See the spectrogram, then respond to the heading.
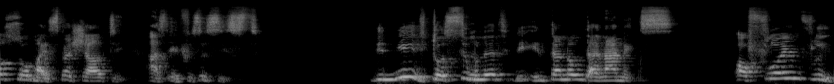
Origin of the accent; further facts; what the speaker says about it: Nigeria; moved away as an adult; now in United States; I'm a Nigerian born who is studied in American schools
